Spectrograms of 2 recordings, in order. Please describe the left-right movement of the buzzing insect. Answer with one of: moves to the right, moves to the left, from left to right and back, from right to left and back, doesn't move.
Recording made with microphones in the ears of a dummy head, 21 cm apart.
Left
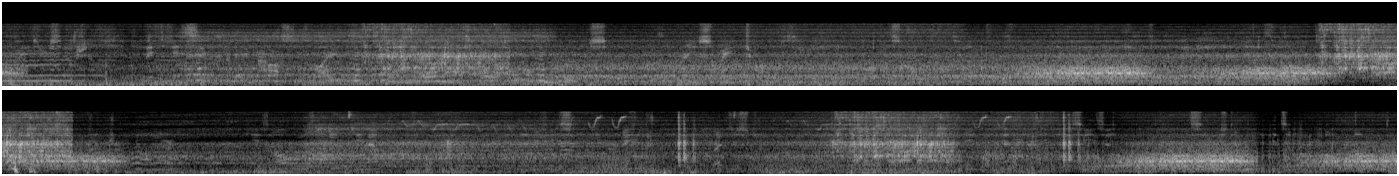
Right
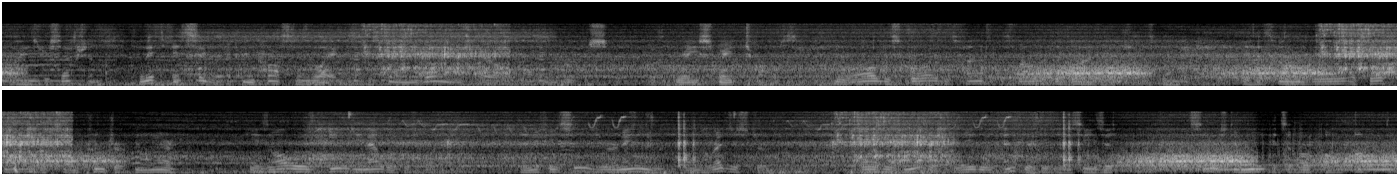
moves to the right.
